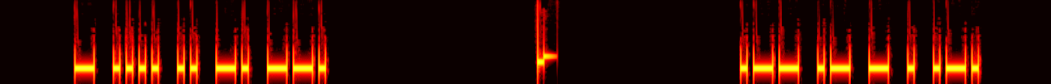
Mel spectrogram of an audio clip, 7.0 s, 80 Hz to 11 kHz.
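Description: Fast Morse code at 28 words per minute in a steady mid-pitched beep, rapid dots and dashes sent in two short bursts, separated by a pause of silence broken by a single brief click.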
